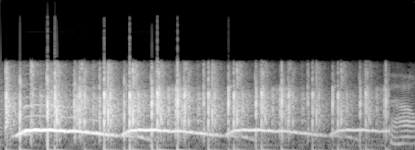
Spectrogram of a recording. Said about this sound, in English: So if you're shooting, I don't know, family event, let's say at the table or whatever, just start recording sound, and you will be able to sync that up. Get out your clapper. Yeah. Get grandma to clap.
